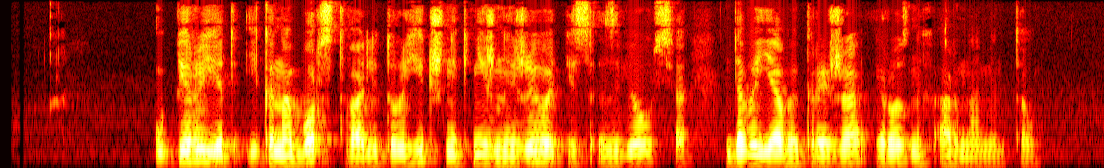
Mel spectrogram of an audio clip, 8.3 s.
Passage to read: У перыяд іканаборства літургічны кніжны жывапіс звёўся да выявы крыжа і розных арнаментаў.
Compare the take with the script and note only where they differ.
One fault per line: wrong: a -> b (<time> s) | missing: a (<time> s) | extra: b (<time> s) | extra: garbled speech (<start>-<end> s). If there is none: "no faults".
no faults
